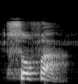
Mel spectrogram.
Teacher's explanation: si la mayor fuerza de voz se encuentra en fa en la última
